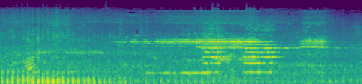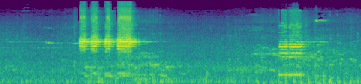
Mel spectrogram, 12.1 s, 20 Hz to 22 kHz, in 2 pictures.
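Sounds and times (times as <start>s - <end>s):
vehicle horns honking: 2.0s - 5.6s, 7.3s - 8.6s, 10.7s - 11.5s.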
